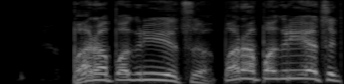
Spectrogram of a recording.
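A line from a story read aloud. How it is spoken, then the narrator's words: Shouting crowd. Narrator (Russian): кричали и другие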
